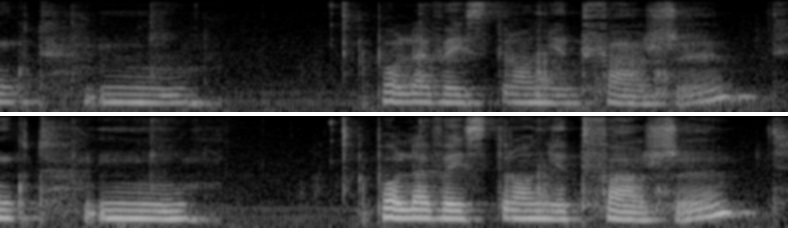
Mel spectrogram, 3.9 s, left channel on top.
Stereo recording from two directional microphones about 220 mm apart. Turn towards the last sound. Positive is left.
turn(degrees=-20)  # may be behind; listen again after turning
